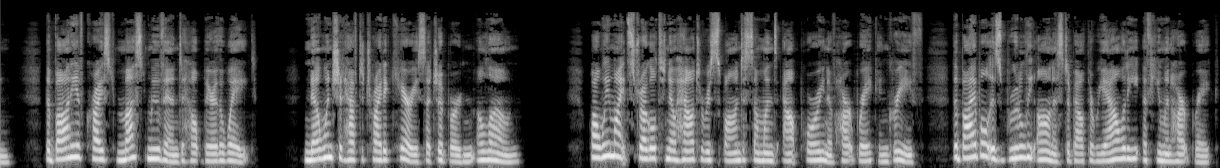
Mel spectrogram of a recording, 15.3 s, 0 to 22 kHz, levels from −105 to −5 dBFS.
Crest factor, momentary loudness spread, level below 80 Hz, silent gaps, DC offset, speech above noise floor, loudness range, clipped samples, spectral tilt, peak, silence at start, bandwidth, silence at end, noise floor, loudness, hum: 16 dB; 8 LU; -64 dBFS; 3.25-3.54 s, 6.58-7.07 s; under 0.1%; 19 dB; 2 LU; under 0.1%; -5.5 dB/octave; -6 dBFS; 0 s; 16 kHz; 0.15 s; -40 dBFS; -22 LUFS; none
